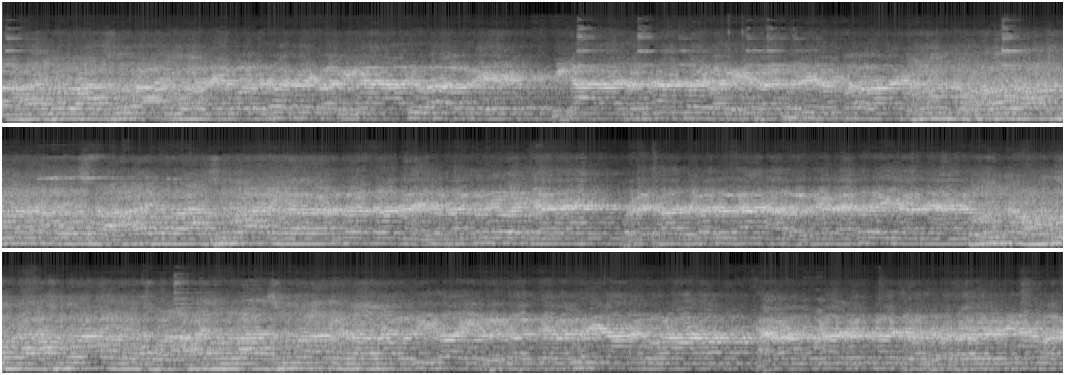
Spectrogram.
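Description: A man chants prayers.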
